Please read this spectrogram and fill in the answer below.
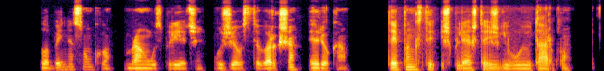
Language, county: Lithuanian, Alytus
